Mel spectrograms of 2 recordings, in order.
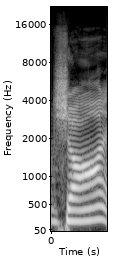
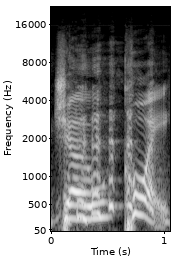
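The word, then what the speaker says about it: Jo Koy: his name sometimes just I think it's John and it's not John it's Joe Joe Joe Koy yeah but I think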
